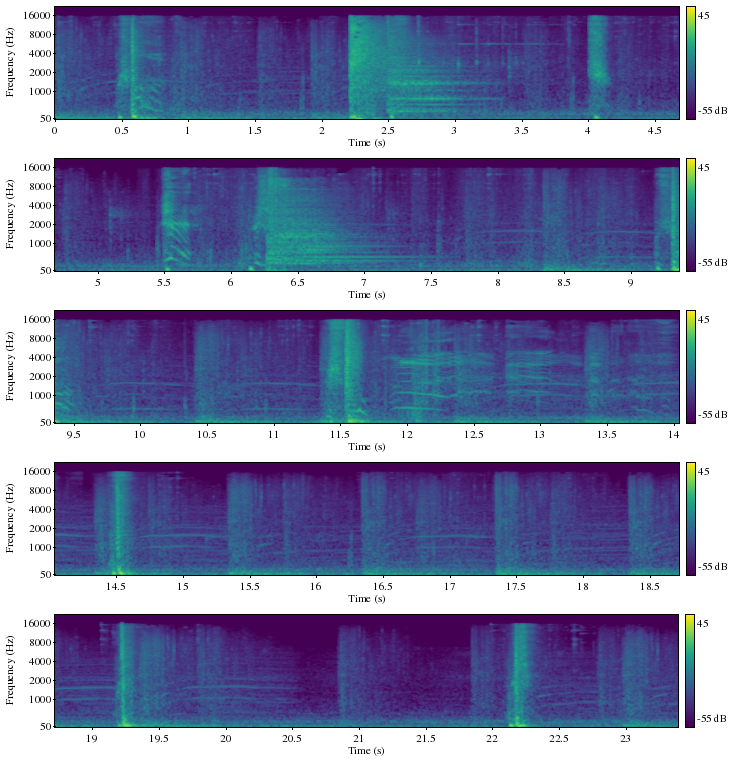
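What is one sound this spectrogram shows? Heavy blows thud sharply, one at a time, every few seconds.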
